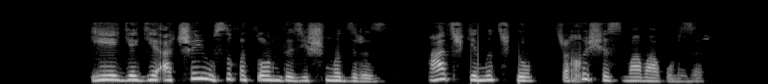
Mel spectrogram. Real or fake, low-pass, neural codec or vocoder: real; 7.2 kHz; none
